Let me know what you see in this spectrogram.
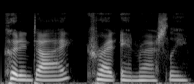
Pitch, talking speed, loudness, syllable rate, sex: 205 Hz, 155 wpm, -21 LUFS, 4.1 syllables/s, female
